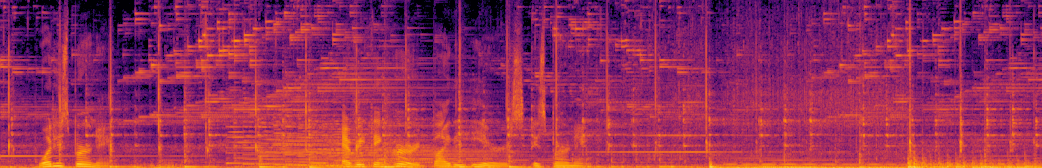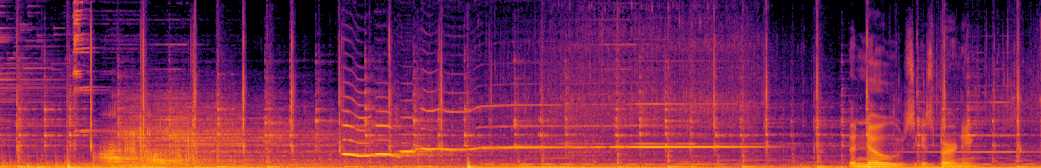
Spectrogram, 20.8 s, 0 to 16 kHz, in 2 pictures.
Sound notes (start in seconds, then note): 2.2 sitar strums; 11.2 roar-like sound; 13.2 flute plays melody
